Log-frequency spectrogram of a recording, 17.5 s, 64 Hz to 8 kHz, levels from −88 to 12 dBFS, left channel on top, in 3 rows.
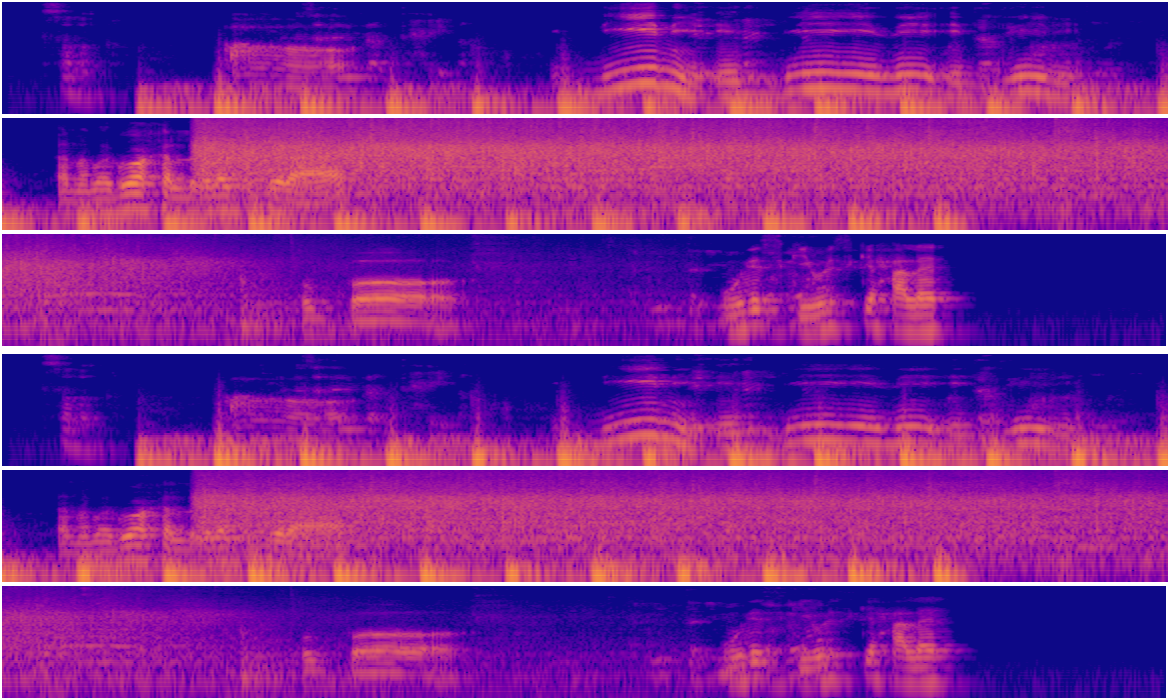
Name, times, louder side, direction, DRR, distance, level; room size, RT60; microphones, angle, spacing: voice 1, 0.2-0.6 1.3-2.3 3.4-3.9 4.7-5.6 8.5-12.5 14.9-15.8, equal, ahead, 2.2 m, -51 dB
sound 1, 0.7-10.6, right 4 dB, 75° right, 0.5 m, -29 dB
voice 2, 1.1-1.7 2.8-5.4 6.1-7.6 13.2-13.9 15.3-16.3, left 5 dB, 75° left, 0.5 m, -30 dB
sound 2, 6.8-13.6, left 5 dB, 25° left, 0.6 m, -29 dB
7.5 x 6.2 x 2.5 m
head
